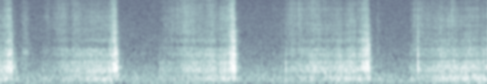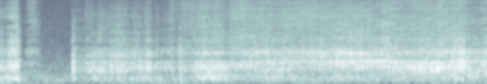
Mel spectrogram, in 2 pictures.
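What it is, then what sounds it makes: Wooden board being scratched. Long pink nails scratch across the surface of a flat, solid, light wooden board. Each dry, rasping stroke builds in loudness, then cuts off abruptly with a sharp edge before the next. The strokes run close together and turn into a steady, continuous scrape toward the end.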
